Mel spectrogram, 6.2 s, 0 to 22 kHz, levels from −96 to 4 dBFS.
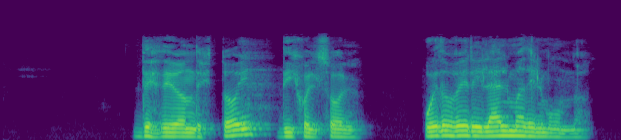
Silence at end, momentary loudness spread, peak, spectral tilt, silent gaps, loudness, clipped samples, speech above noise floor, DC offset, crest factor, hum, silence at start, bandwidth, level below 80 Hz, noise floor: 0.35 s; 12 LU; -2 dBFS; -8.5 dB/octave; none; -16 LUFS; under 0.1%; 71 dB; under 0.1%; 14 dB; none; 1.35 s; 7.4 kHz; -58 dBFS; -86 dBFS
